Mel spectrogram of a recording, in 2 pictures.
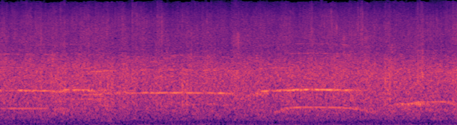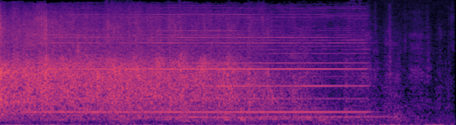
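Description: A large male choir sings in harmony in an echoing hall, ending on a long held chord.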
